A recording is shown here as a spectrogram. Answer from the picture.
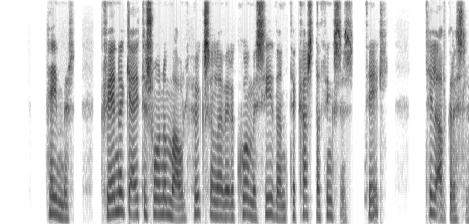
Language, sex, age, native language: Icelandic, female, 30-39, Icelandic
